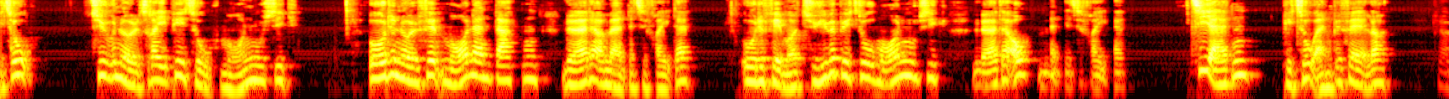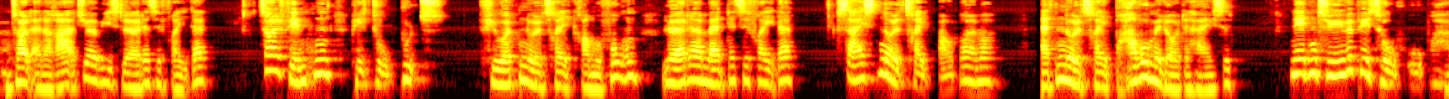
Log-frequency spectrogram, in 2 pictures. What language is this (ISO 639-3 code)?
dan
